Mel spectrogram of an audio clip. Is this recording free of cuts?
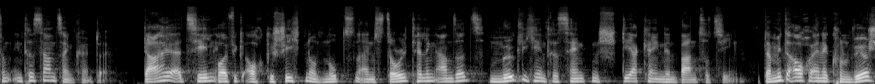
no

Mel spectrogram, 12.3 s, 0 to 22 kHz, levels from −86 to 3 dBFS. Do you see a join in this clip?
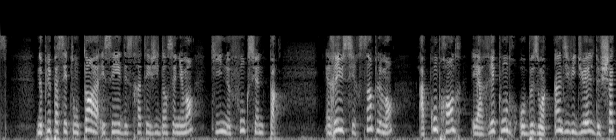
no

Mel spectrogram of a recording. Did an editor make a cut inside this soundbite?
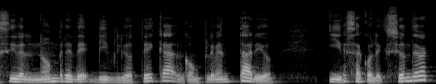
yes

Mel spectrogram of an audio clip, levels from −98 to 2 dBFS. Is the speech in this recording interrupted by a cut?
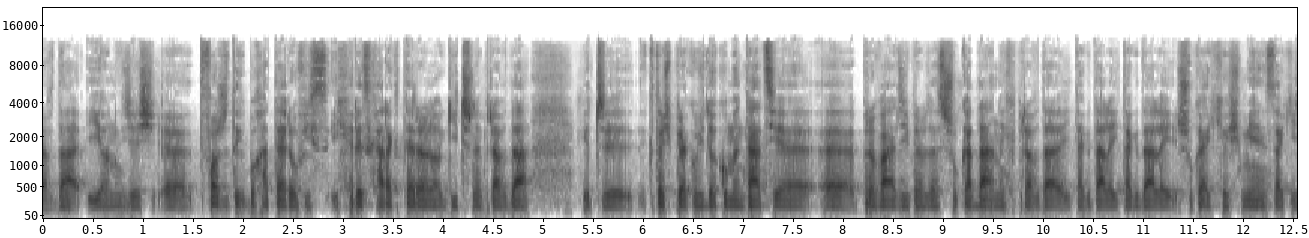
no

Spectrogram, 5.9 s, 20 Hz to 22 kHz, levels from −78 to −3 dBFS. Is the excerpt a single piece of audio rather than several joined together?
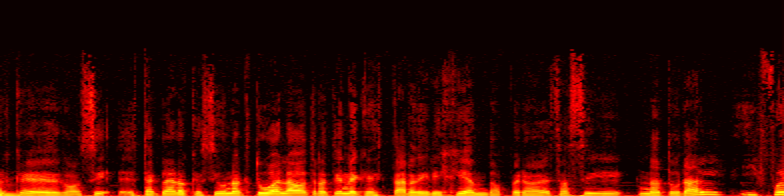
yes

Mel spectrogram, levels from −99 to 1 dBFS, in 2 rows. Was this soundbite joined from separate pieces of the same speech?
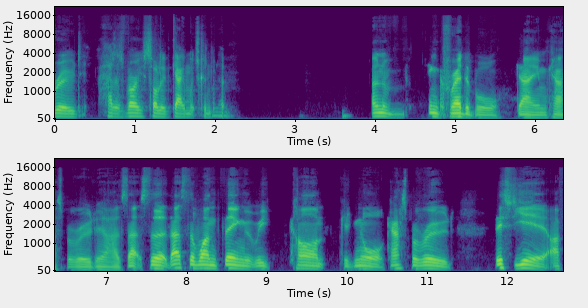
yes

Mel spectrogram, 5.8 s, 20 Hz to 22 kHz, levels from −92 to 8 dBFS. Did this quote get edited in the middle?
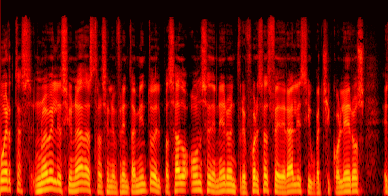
no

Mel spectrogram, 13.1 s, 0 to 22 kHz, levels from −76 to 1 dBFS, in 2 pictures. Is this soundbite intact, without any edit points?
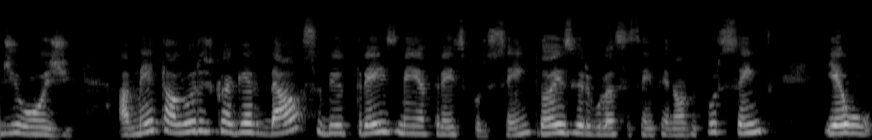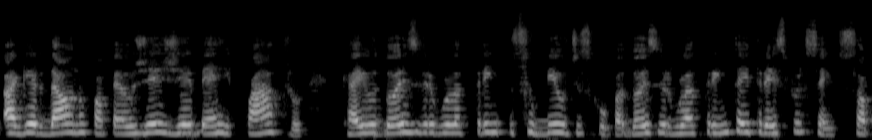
no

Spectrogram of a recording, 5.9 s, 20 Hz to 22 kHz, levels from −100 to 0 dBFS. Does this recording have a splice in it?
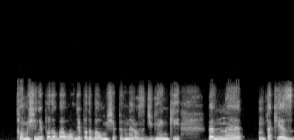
no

